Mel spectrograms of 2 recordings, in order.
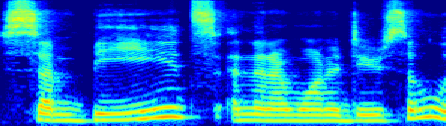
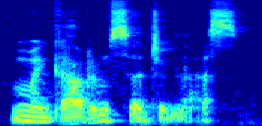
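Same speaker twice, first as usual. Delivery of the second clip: ordinary talk, nothing marked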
